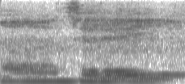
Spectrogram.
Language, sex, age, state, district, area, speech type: Bodo, male, 30-45, Assam, Chirang, rural, spontaneous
